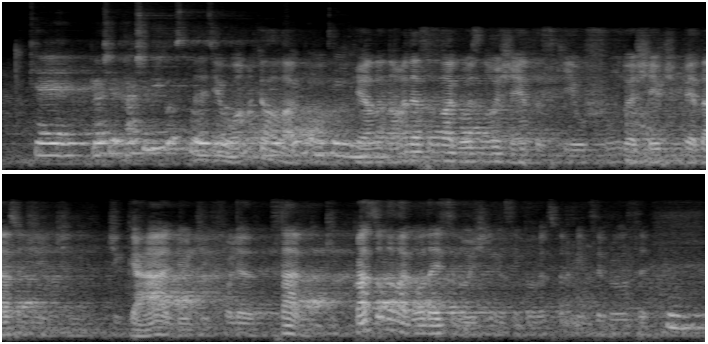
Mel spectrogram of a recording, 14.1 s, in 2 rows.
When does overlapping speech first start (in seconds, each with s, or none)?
1.9 s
